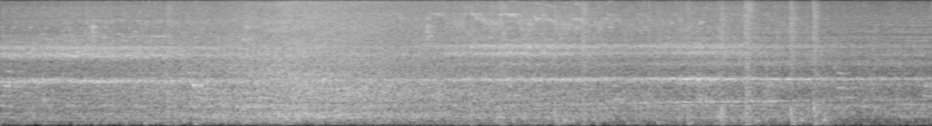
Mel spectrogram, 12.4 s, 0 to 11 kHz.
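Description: Taiwan Railways Puyuma Express TEMU2000 tilting electric multiple unit pulling out of the station and rolling past. Its cars give a steady rumble with a steady high tone above it, loudest about four seconds in, and a few sharp wheel clicks come later on.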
